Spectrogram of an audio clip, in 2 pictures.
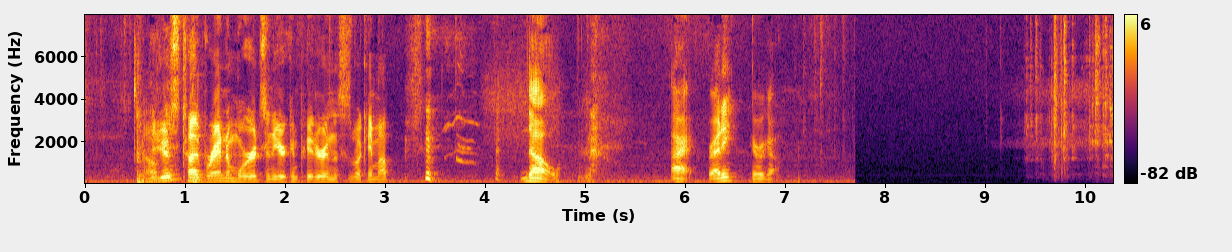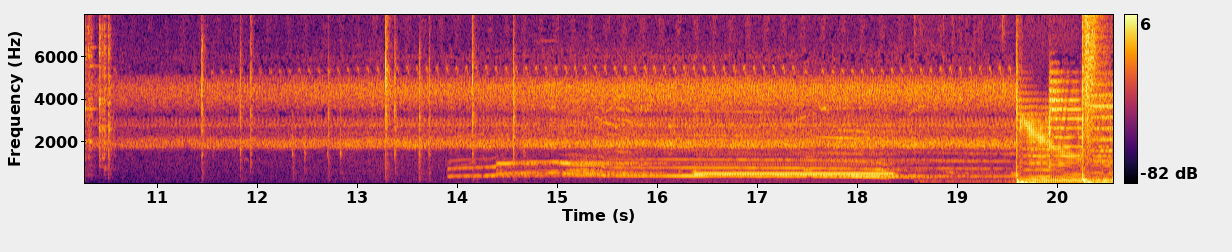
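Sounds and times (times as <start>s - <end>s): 
speech: 0.6s - 5.2s, 5.8s - 7.0s
crickets chirping: 9.5s - 20.5s.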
